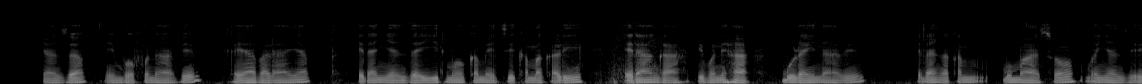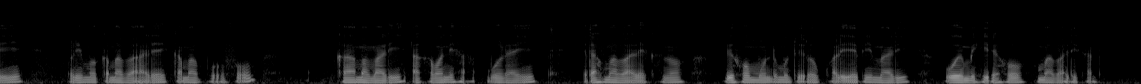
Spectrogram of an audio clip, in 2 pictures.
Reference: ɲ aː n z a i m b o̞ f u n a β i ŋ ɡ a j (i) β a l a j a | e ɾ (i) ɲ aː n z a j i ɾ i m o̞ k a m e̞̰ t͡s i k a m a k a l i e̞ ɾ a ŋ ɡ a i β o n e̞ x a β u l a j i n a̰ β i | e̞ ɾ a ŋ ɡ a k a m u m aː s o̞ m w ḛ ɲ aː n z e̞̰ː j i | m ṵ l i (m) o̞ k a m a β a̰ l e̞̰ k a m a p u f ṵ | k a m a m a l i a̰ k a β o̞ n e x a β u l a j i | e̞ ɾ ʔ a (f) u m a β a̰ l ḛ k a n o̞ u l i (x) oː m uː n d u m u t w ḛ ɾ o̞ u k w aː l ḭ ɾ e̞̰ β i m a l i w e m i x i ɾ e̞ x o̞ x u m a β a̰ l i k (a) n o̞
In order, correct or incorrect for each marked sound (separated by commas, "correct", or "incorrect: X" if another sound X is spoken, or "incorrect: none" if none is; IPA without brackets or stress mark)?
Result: incorrect: a, incorrect: a, correct, incorrect: x, correct, correct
